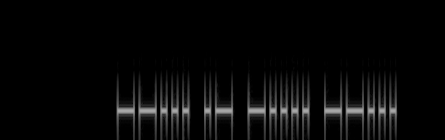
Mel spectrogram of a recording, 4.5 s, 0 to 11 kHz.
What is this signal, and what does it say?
Morse code, heard as a keyed tone, about 22 wpm, 700 Hz. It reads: 7A67
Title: Common Cut Numbers - 4-Digit 22wpm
